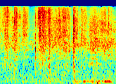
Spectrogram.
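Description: Faint rustling of a satin fabric dust bag being handled and unfolded, with a few soft taps scattered through it.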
